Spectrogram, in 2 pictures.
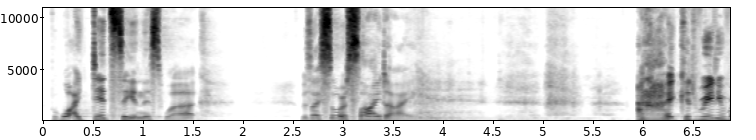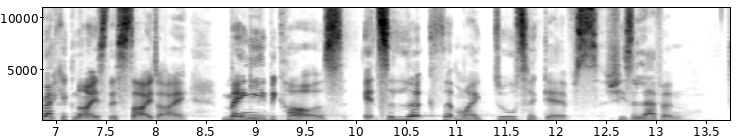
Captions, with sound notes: But what I did see in this work was I saw a side eye. (audience chuckling lightly) And I could really recognise this side eye, mainly because it's a look that my daughter gives, she's 11.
